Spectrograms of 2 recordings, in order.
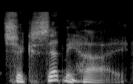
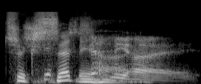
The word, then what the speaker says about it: Csikszentmihalyi: Is that how you say it? – Csikszentmihalyi. Say it with me. Csikszentmihalyi. – Je m'appelle Csikszentmihalyi.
